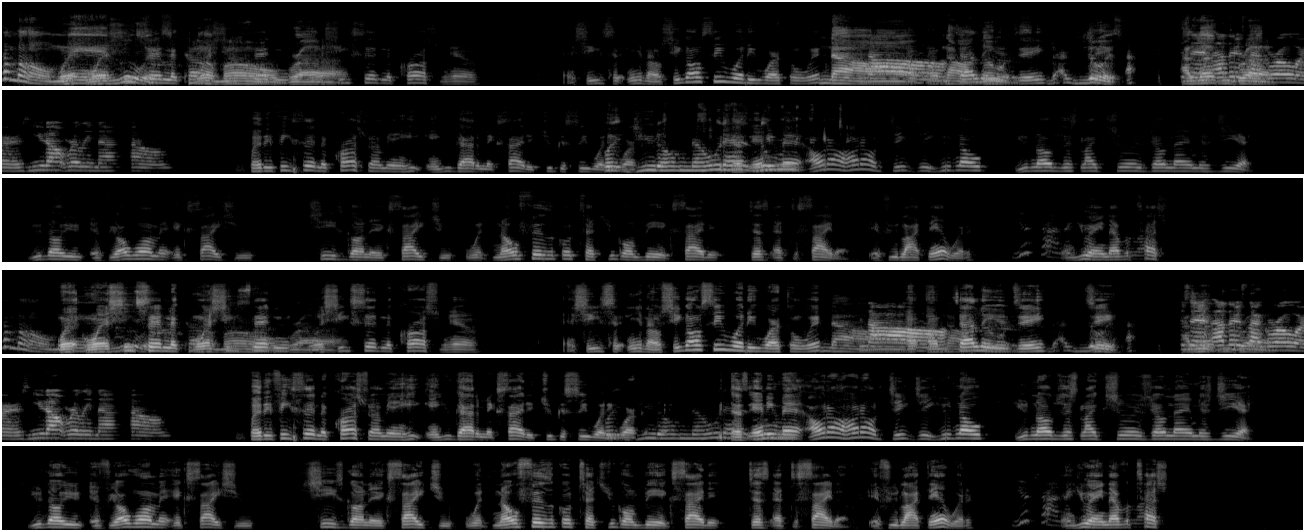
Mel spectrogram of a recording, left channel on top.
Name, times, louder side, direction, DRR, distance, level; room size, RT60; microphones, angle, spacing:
voice 1, 0.0-1.6 1.9-3.5 8.2-10.2 10.4-11.3 11.8-12.7 19.0-21.0, left 7 dB, 75° left, 0.3 m, -35 dB
voice 2, 0.6-4.7 5.6-8.2 9.0-10.4 10.8-11.1 11.9-12.1 15.5-19.4 20.3-22.8 23.2-25.5 26.3-28.5 29.1-33.2 33.5-35.7 36.6-37.7, right 5 dB, 60° right, 0.5 m, -33 dB
voice 3, 8.6-9.5 11.8-14.7 36.1-36.9 37.4-37.7, right 3 dB, 25° right, 0.9 m, -33 dB
6.8 x 4.4 x 4.7 m
head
